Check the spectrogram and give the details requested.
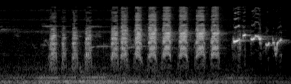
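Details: Sooty-headed bulbul song meant to provoke other bulbuls into singing: a string of about ten quick buzzy pulses, speeding up, then a liquid whistled phrase that drops at the end.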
